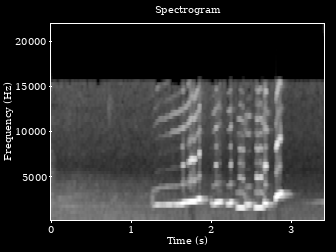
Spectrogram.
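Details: Female white-rumped shama calling the male: a long rising whistle, then several rapid wavering notes ending in a higher upward flick.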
